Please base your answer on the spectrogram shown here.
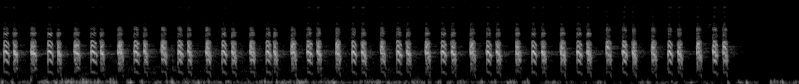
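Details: Chukar partridge calling in a loud, rhythmic run of harsh clucking notes, about two per second and very evenly spaced, for seven seconds before stopping, with soft low rumbling underneath.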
